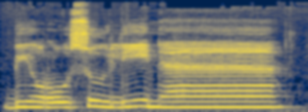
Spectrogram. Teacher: را کو ہم پر پڑھیں گے کیونکہ را کے اوپر پیش یا زبر ہو تو را پر کا مطلب موٹی پڑھی جاتی ہے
